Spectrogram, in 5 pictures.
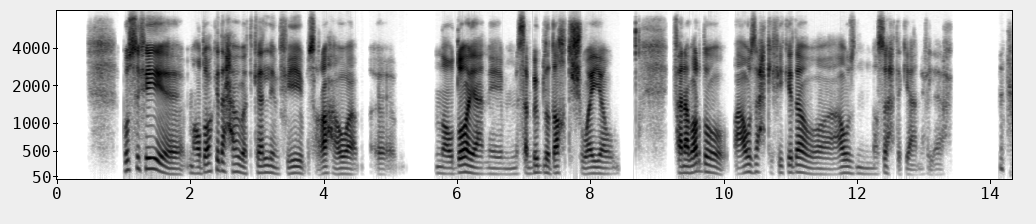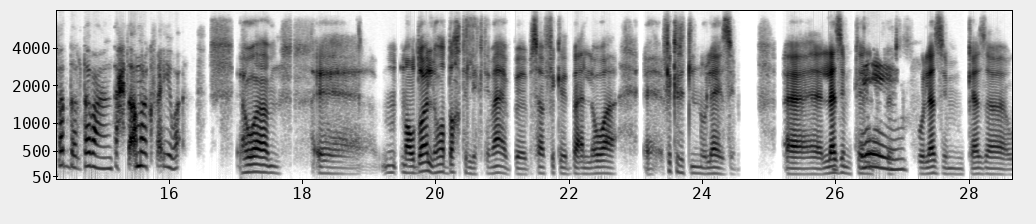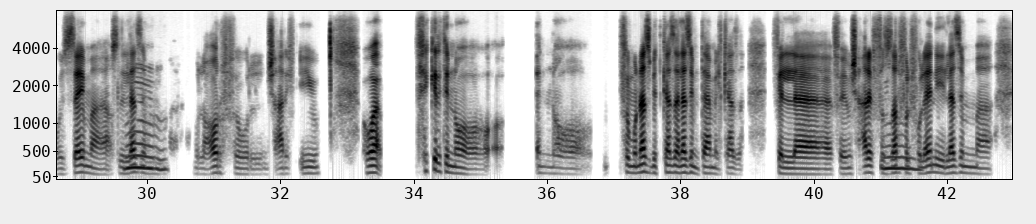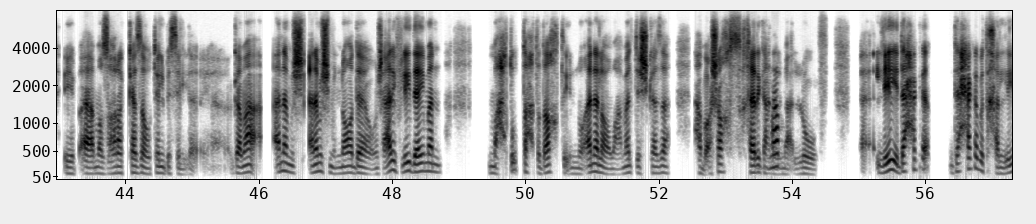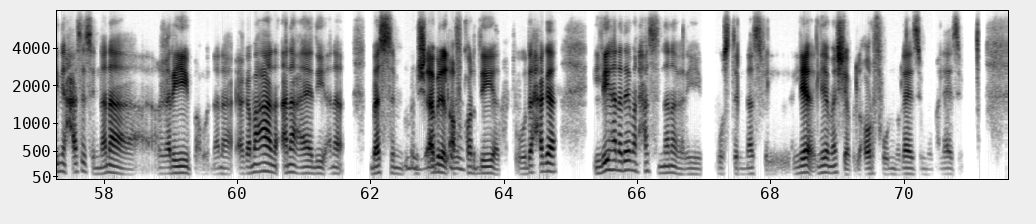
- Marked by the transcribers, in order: tsk
- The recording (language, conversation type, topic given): Arabic, advice, إزاي بتوصف إحساسك تجاه الضغط الاجتماعي اللي بيخليك تصرف أكتر في المناسبات والمظاهر؟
